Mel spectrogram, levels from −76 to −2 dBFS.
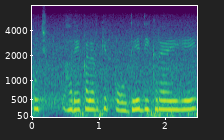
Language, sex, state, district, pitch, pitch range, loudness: Hindi, female, Chhattisgarh, Balrampur, 235 Hz, 230-245 Hz, -14 LUFS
